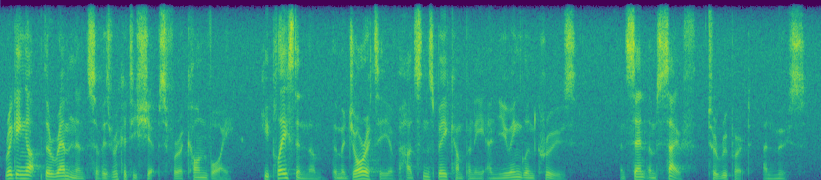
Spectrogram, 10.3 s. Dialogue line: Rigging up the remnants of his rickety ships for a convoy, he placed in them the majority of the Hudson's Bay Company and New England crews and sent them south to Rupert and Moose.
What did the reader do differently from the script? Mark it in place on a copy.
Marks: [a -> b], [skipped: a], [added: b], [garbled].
Rigging up the remnants of his rickety ships for a convoy, he placed in them the majority of the Hudson's Bay Company and New England crews and sent them south to Rupert and Moose.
